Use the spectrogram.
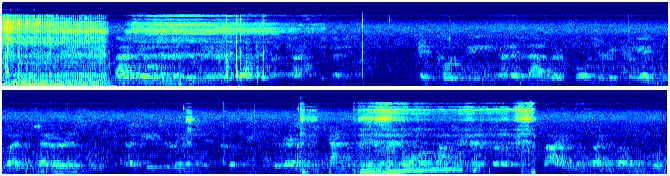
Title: Dog snoring funny dog videos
